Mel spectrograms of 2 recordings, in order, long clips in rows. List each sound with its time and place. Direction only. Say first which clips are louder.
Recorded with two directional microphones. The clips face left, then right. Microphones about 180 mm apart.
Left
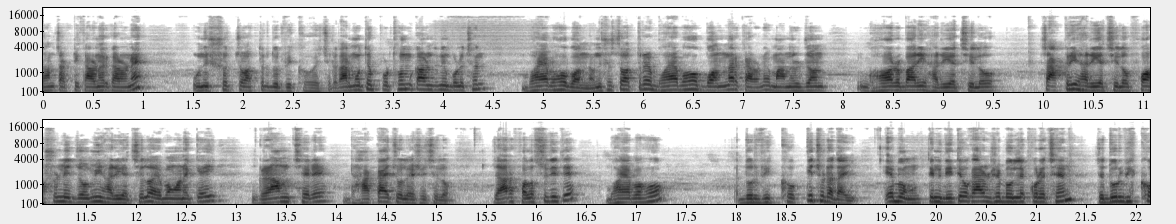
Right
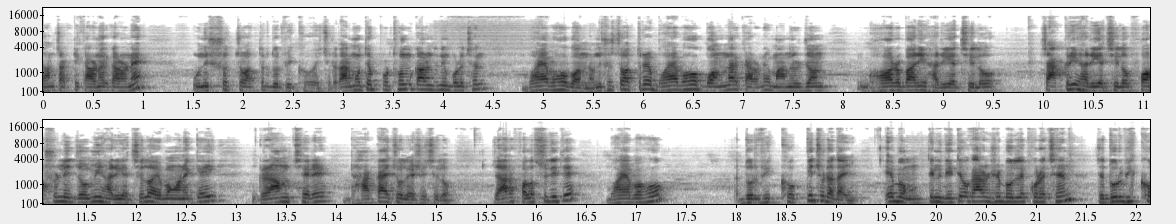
0.0 s speech: left 1 dB; 5° left (ahead or behind)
